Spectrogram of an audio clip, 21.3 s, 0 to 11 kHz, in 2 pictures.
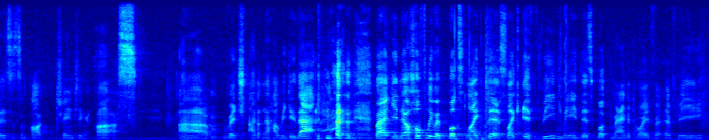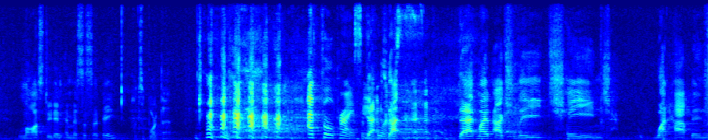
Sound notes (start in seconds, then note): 4.5 laughs; 13.6 laughter; 13.6 laughing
